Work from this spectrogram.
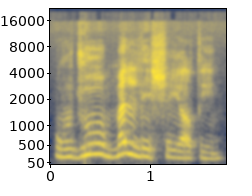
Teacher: It's not rujuman lishayatin, it's rujuman lishayatin. There is no nun sound remaining. And there is no ghunna being applied also because it belongs to the 2 exceptional letters, ra and lam, which do not, in which case ghunna does not apply. · But immediately after you have a lam, which has a shadda because of this rule. And so the nun goes into lam, assimilates, becomes within the lam itself. So you do not pronounce the nun.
